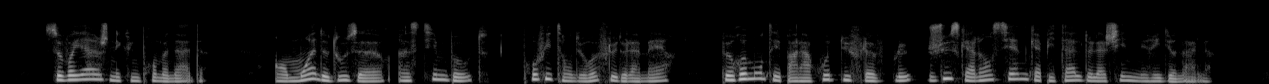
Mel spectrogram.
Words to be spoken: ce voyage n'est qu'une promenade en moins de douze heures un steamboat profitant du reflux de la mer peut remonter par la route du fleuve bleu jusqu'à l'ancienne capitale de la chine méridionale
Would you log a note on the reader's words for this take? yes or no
no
